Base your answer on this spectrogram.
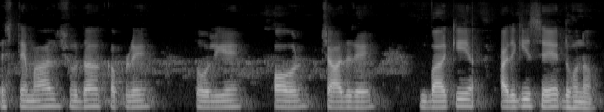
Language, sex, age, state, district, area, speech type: Urdu, male, 30-45, Delhi, North East Delhi, urban, spontaneous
